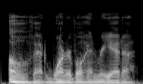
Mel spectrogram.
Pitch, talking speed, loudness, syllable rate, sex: 95 Hz, 170 wpm, -16 LUFS, 6.5 syllables/s, male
